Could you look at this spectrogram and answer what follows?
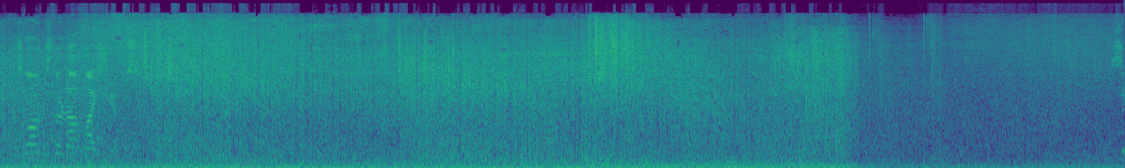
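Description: A ship explodes from a flash fire in a naval video game, making a heavy rumbling roar that holds loud for several seconds and then drops off sharply, with a voice talking over it.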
